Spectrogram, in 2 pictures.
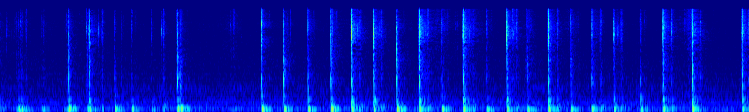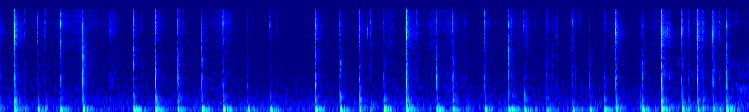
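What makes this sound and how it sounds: A dark grey compact plastic wireless keyboard resting on a plastic sheet is typed on with fingertips, tapping its keys in a steady, rapid stream. Each keystroke is a short, dry click with a bright, high top and a soft low thump underneath, dying away almost instantly.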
